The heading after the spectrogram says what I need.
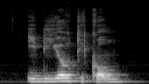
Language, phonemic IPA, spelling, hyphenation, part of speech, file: Dutch, /i.diˈoː.tiˌkɔn/, idioticon, idi‧o‧ti‧con, noun, Nl-idioticon.ogg
- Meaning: idioticon (dictionary of a certain lect, especially of the terms particular to that lect)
